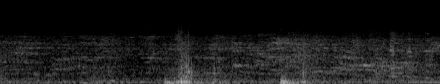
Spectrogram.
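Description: Two heavy, deep thumps about a second apart: jumpers landing on the bed of a trampoline.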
